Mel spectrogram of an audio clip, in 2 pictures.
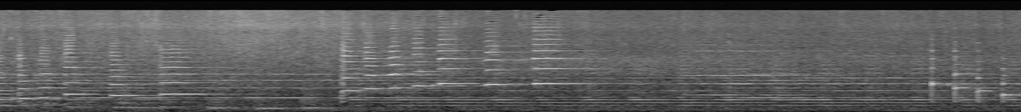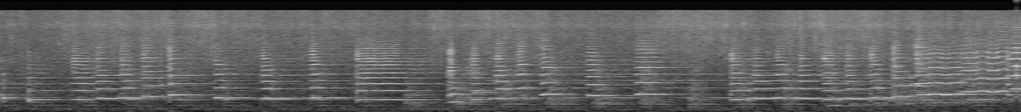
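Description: Solo violin playing a melody over a recorded karaoke backing track, with sustained notes over a steady low drone and a rising slide near the end.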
